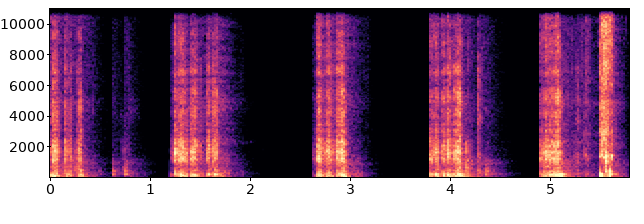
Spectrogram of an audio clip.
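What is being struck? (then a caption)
MDF carving block and metal gouge. A metal gouge carves and scrapes the surface of a small, flat, solid MDF carving block in short strokes. Seven separate bursts of dry, scratchy, broadband scraping are heard, each with a low body near 200 Hz and bright, gritty high end, and they stop quickly with brief silences between.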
